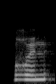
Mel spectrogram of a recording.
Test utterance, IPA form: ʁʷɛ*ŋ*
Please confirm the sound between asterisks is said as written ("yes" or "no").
no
